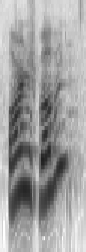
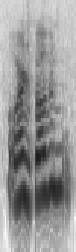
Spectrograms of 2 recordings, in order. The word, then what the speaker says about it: Oranje Boven: I don't know how to pronounce this, but Oranje Boven? Oranje Boven? It's orange, like in English, but with a J instead of a G, and Boven, like bee oven.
